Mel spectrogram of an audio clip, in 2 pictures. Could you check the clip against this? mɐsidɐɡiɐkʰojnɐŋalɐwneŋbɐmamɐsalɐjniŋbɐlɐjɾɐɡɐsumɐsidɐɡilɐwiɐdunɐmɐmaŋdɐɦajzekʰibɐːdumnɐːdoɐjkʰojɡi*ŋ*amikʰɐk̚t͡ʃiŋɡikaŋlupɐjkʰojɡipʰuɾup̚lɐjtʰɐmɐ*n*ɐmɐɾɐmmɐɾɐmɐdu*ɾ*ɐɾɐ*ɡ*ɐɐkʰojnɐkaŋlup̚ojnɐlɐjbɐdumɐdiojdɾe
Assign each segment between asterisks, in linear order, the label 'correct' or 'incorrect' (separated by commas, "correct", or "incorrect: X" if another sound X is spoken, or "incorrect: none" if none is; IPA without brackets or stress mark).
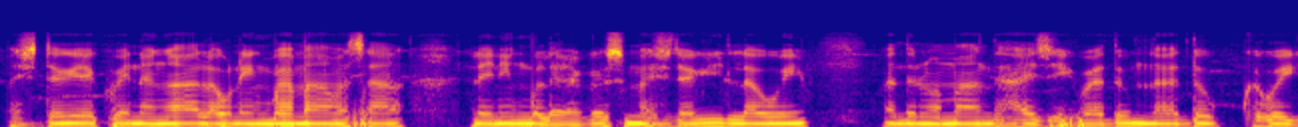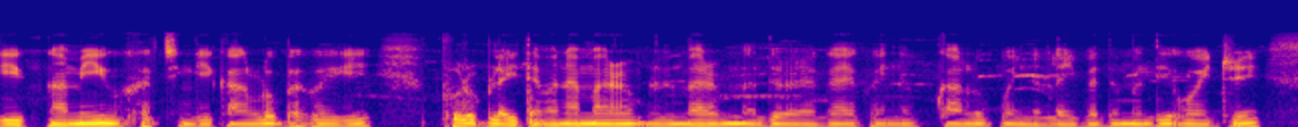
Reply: correct, correct, correct, correct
